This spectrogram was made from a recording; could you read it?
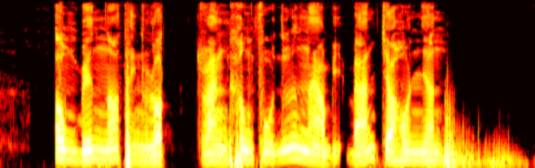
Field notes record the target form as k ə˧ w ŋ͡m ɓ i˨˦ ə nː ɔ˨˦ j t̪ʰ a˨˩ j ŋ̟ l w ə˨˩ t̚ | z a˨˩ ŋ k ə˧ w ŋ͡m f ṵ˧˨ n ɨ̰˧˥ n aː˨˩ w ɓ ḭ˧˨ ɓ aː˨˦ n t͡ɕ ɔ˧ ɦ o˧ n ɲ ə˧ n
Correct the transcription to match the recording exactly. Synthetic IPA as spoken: ʔ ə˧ w ŋ͡m ɓ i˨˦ ə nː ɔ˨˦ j t̪ʰ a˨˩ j ŋ̟ l w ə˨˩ t̚ | z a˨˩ ŋ x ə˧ w ŋ͡m f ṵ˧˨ n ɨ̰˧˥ n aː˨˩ w ɓ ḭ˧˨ ɓ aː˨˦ n t͡ɕ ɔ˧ ɦ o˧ n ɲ ə˧ n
